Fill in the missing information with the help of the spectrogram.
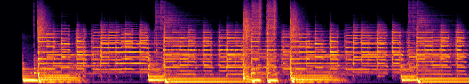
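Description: Electric guitar music with distorted, ringing plucked chords that repeat in phrases over a low bass line. No animal voices can be heard.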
